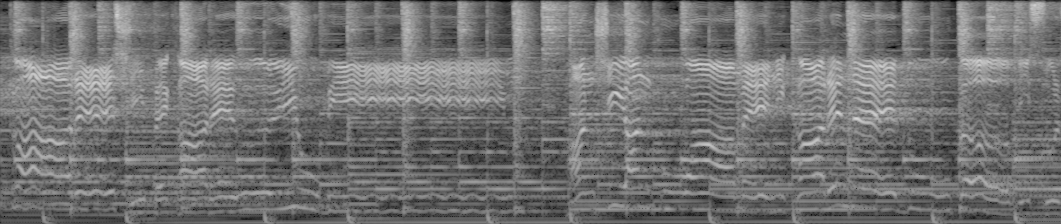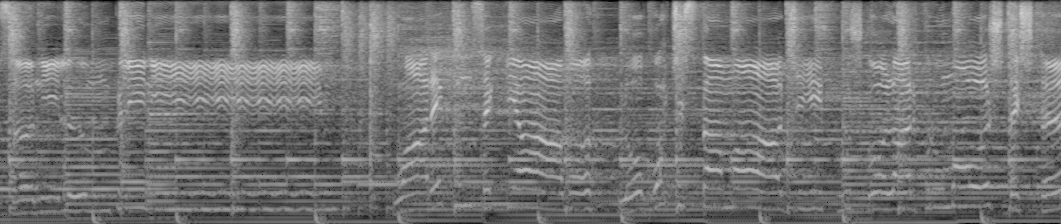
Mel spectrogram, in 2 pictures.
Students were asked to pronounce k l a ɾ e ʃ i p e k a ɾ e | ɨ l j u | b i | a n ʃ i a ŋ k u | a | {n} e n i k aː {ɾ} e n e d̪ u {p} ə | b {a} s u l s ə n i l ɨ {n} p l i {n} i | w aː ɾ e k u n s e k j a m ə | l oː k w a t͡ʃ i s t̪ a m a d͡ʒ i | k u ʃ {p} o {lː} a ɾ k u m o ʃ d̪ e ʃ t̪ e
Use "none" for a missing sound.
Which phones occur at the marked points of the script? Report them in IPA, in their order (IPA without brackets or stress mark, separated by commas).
m, ɾ, k, i, m, n, k, l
